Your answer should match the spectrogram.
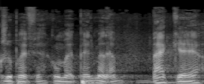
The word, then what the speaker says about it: Baker: il faut prononcer c'est Baker et là ma mère l'a repris en disant non je préfère à la française donc je préfère qu'on m'appelle madame baaker à la française parce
